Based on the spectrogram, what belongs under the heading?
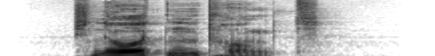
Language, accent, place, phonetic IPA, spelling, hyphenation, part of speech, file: German, Germany, Berlin, [ˈknoːtn̩ˌpʊŋkt], Knotenpunkt, Kno‧ten‧punkt, noun, De-Knotenpunkt.ogg
- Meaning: junction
